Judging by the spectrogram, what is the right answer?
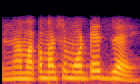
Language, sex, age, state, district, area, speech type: Goan Konkani, female, 18-30, Goa, Murmgao, urban, conversation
